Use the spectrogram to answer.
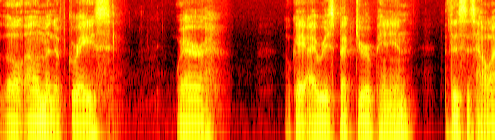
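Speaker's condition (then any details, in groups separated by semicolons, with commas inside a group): ALS; affects hand function; recently diagnosed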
